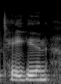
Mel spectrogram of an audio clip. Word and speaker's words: Tegan: do notice when people call me tegan instead of tagan or when they write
